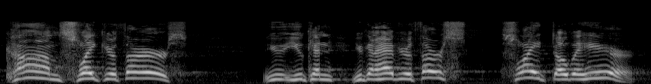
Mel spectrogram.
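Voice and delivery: lightly voiced preacher selling water to the desert; mock preacher of water. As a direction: beckon the thirsty like a carnival preacher, a touch hammed. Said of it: "and saying".

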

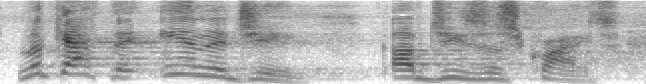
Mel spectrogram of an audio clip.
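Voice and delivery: ordinary delivery

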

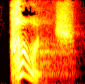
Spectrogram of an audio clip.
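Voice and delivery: high, punched COURAGE; sudden ringing preacher's cry. Acted. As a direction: call out COURAGE as a command. Preacher repeats Jesus' cry.

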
